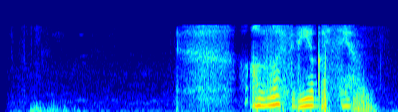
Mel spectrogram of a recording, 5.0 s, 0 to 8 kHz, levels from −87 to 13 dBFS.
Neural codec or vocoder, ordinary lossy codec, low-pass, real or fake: none; AAC, 16 kbps; 7.2 kHz; real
